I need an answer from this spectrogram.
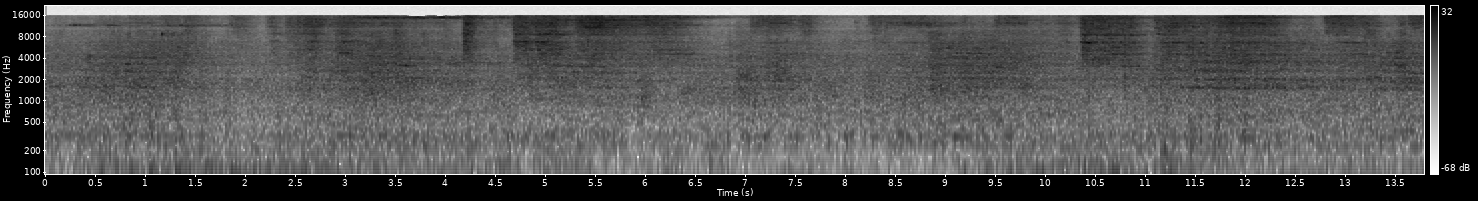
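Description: Double-stack intermodal well cars of a Norfolk Southern freight train rolling past at close range: a steady, loud rumble of steel wheels on rail with clattering, swelling and easing slightly as the cars go by.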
